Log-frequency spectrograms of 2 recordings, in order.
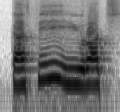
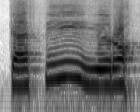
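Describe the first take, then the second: First: The word ends with a t sound. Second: The word ends with an h sound. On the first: The speaker calls it wrong. "Jangan katsirat" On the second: The speaker calls it right. "Macam tu"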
